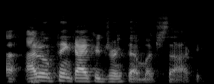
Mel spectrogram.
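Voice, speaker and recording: A man's voice: mid-range voice, fairly quick, creaky, pushed and bright. A man playing a polite, stammering Japanese student. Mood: apologetic. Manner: hesitant, stammering.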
